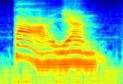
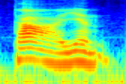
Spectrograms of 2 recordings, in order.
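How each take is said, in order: The two takes are said the same way.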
